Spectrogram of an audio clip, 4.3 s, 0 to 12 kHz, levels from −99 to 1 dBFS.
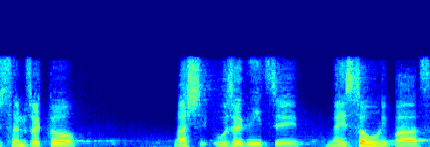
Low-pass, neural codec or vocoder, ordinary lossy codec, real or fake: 7.2 kHz; codec, 16 kHz, 0.5 kbps, X-Codec, HuBERT features, trained on general audio; AAC, 48 kbps; fake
